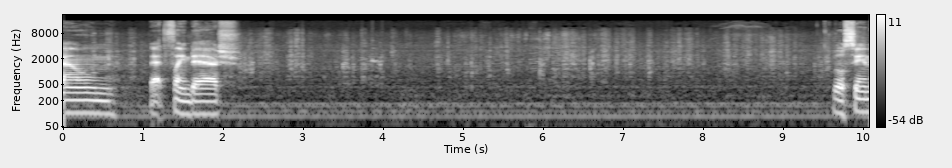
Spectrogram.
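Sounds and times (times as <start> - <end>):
steady low hum: 0.0 - 10.0
scraper scratching wood: 2.0 - 10.0.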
